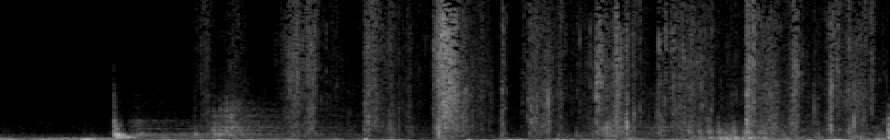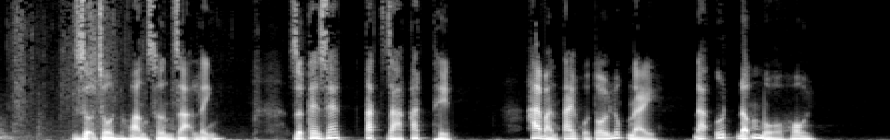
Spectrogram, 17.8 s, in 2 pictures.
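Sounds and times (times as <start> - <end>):
slow footsteps approaching: 1.9 - 11.5
speech: 9.7 - 11.2, 11.8 - 13.5, 14.2 - 17.1.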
